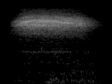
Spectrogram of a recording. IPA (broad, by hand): s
